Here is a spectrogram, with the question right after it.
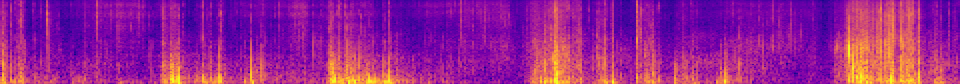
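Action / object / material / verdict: scrape / foam bead clay / foam beads / none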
